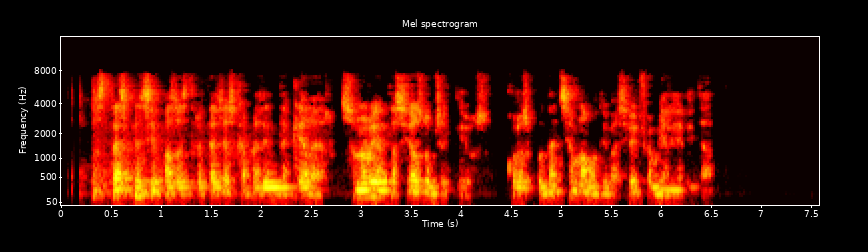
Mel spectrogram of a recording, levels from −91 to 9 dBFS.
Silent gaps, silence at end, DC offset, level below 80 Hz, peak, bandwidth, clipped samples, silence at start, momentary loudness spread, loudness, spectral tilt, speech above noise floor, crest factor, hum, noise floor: none; 1.1 s; under 0.1%; -62 dBFS; -4 dBFS; 8 kHz; under 0.1%; 0.3 s; 14 LU; -22 LUFS; -4.5 dB/octave; over 67 dB; 20 dB; none; under -90 dBFS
